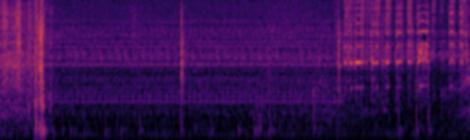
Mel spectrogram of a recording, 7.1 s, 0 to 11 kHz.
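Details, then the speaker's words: Pioneer PD-4100 CD player with a disc in play: faint high squeal and scratchy chirps with small ticks about every half second as the laser sled moves back and forth searching but cannot read the disc. "Now you hear the squealing? That's the laser moving back and forth, looking for the information."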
